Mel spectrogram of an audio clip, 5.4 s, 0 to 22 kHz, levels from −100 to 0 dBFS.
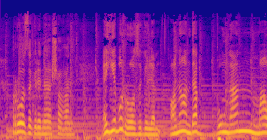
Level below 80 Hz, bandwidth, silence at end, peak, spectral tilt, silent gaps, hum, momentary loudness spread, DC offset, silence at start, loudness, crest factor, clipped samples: -32 dBFS; 14.5 kHz; 0 s; -4 dBFS; -7 dB/octave; none; none; 12 LU; under 0.1%; 0 s; -18 LUFS; 14 dB; under 0.1%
